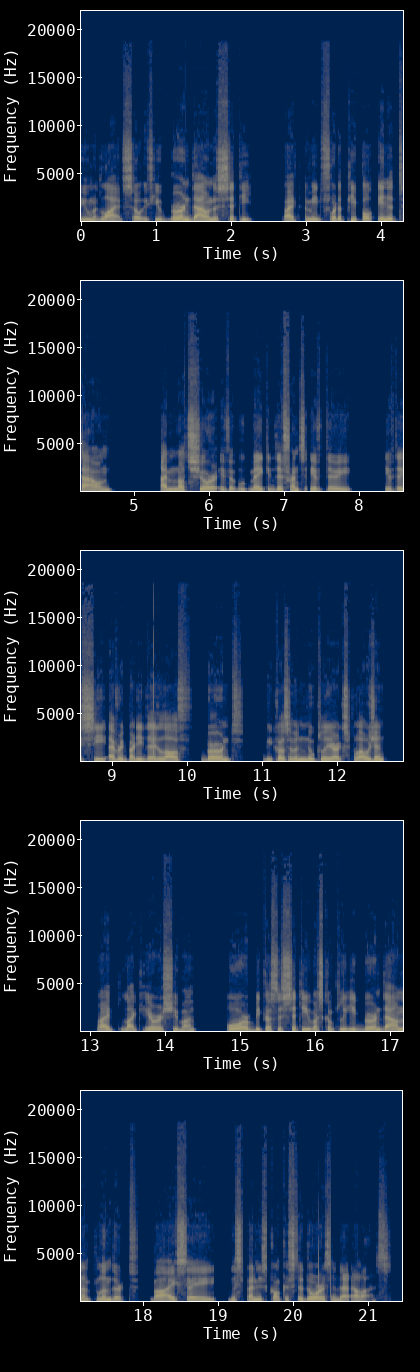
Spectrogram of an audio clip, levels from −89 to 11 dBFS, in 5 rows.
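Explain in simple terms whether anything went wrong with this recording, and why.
At 1.40 s, between "if you" and "down a city right", there is a tiny tick where the speech drops out for a fraction of a millisecond. This is a block of digital silence: most likely the program failed to supply sound in time, leaving a brief gap of nothing.

Three loud pops sit on top of the speech, which continues underneath. A single sharp pop comes at 9.55 to 9.57 s, between "if they see everybody" and "love burned because of", and a quick double pop follows at 20.33 to 20.51 s. The likely cause is a sudden electrical jolt, such as a plug, a switch or static.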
